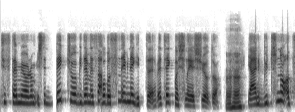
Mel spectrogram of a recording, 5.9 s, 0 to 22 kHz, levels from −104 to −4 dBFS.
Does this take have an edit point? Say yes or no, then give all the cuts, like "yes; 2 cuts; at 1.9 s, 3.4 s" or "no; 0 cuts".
yes; 1 cut; at 2.0 s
